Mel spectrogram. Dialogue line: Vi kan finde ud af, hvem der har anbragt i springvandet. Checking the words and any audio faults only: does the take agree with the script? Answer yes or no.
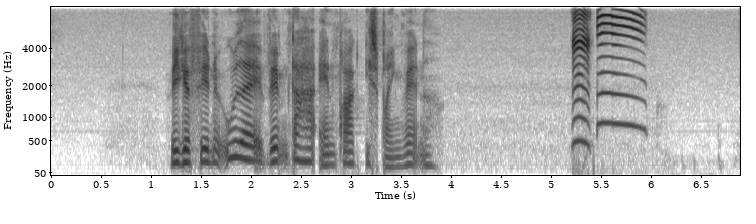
no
